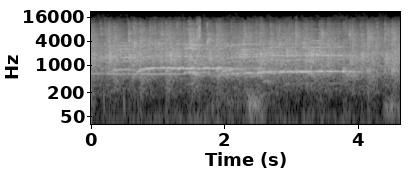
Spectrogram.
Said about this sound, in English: Somebody clap a little bit. Come on, I got about another hour and a half. Come on, clap a little bit.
